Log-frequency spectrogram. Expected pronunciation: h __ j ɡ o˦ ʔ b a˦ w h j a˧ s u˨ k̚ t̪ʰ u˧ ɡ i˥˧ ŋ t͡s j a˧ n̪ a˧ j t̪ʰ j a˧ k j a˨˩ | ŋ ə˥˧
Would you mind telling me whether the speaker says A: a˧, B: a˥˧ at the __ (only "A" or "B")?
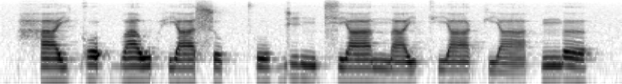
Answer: A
